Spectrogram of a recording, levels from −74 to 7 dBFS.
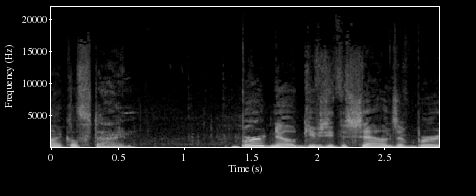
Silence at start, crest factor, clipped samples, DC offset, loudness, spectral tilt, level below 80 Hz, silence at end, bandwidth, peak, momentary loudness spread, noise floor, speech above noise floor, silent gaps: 0 s; 16 dB; under 0.1%; under 0.1%; -20 LUFS; -6 dB/octave; -40 dBFS; 0 s; 17 kHz; -4 dBFS; 12 LU; -51 dBFS; 32 dB; none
